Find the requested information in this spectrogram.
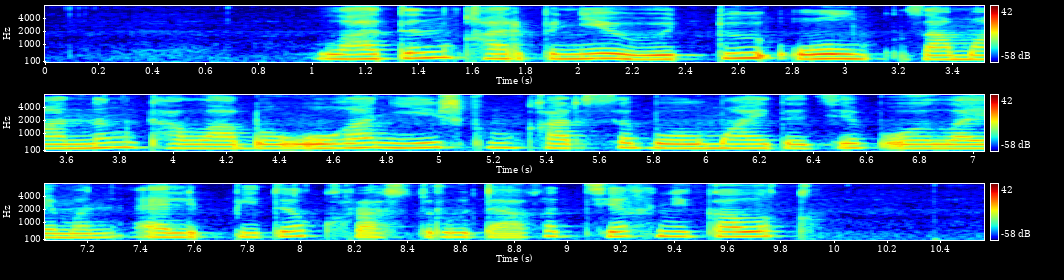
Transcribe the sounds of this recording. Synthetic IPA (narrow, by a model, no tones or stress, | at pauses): lˠɑt̪əɴqʰɑɾpɪne̞wɵt̪ːuwʔo̞lˠz̥ɑmɑnːəɴt̪ʰɑlˠɑbəwo̞ʁɑne̞ʃkʲɪmqʰɑɾsəbo̞lˠmɑjd̪əd̪e̞pwo̞jlˠɑjmənælɪpːijd̪ɪqʰʊɾɑst̪əɾud̪ɑʁət̪ʲʰe̞χnijkɑlˠəq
